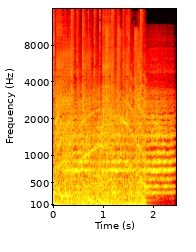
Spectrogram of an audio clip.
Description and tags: Turbo Soup
Ambient noise loops, sequenced with multiple loops and other sounds processed individually, then mixed down and sent to another round of processing. Try them with time stretching and pitch shifting.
